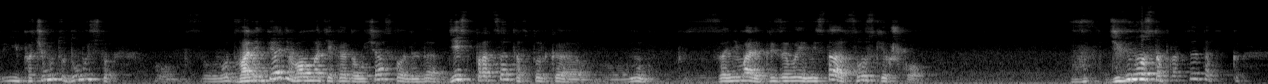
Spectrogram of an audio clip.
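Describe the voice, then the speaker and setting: A man at a moderate pace with long, frequent pauses, very wide pitch swings and big swings in loudness, amid audible room echo and noticeable background noise. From Kazakhstan, Kostanay. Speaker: language activist vlogger. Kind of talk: street interview.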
